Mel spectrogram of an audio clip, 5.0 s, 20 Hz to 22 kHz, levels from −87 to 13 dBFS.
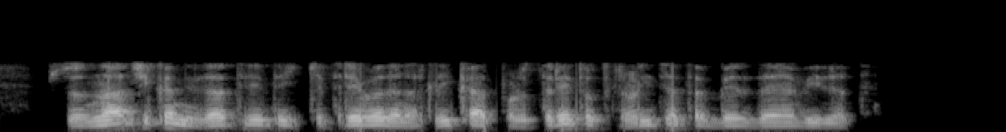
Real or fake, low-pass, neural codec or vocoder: real; 3.6 kHz; none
